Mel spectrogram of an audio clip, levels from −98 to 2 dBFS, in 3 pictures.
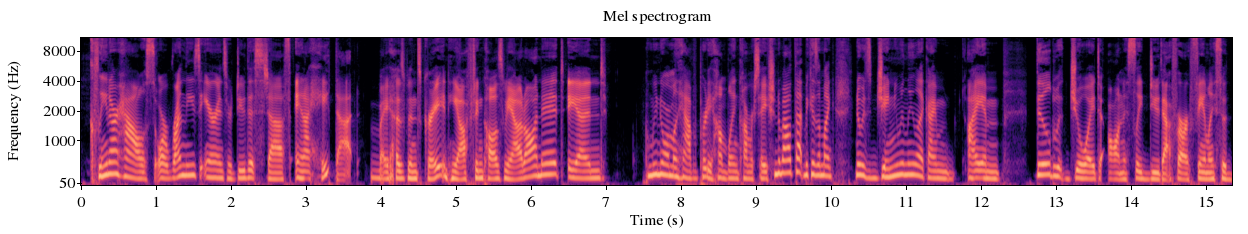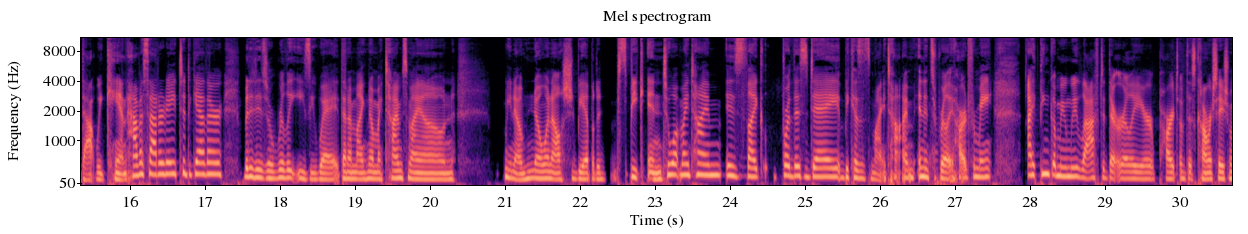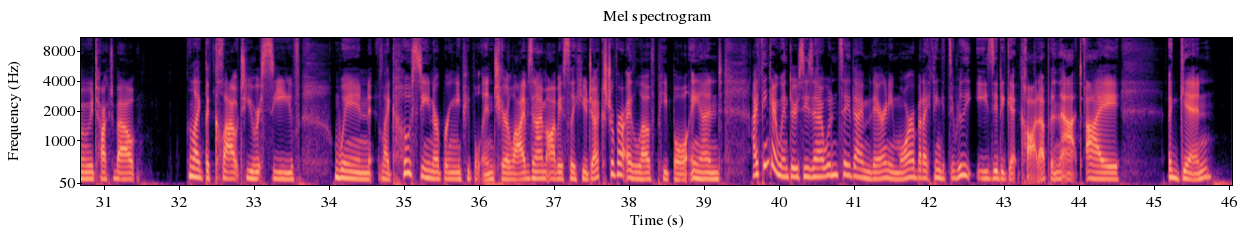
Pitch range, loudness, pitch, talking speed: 145-195 Hz, -20 LUFS, 160 Hz, 230 wpm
